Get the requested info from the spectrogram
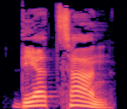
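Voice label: "zahn", German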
